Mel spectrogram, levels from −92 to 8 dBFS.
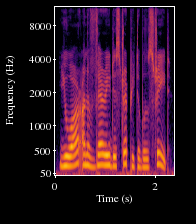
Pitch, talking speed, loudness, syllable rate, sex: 190 Hz, 175 wpm, -15 LUFS, 5.9 syllables/s, female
